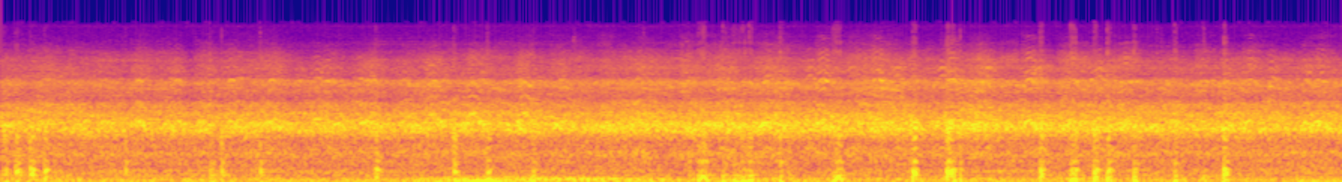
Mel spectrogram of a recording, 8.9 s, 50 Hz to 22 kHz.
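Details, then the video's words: Hundreds, perhaps thousands, of wild American crows gather at night to roost noisily on a residential avenue in Lansing, Michigan, on February 1 in winter. A continuous dense chorus of overlapping harsh caws forms a steady racket, with a low rumble underneath. "Large murder of Crows in Lansing"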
